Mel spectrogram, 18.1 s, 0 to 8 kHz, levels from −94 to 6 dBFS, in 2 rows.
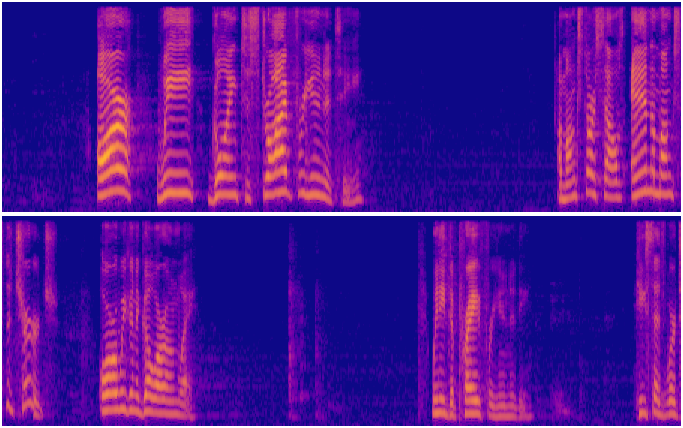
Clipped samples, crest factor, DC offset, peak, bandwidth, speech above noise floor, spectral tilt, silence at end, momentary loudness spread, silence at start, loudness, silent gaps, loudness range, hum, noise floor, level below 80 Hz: under 0.1%; 24 dB; under 0.1%; -4 dBFS; 7.6 kHz; 55 dB; -3 dB/octave; 0 s; 21 LU; 1.25 s; -24 LUFS; none; 17 LU; none; -80 dBFS; -84 dBFS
